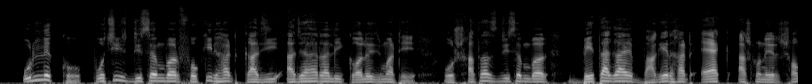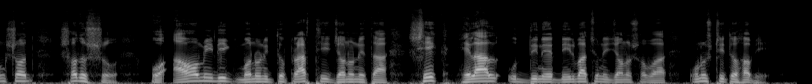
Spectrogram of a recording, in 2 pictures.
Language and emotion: Bengali, neutral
